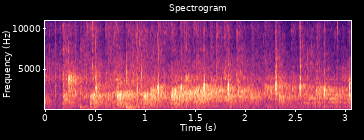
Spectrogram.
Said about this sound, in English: Thank you. Thank you so much. Give her a round of applause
